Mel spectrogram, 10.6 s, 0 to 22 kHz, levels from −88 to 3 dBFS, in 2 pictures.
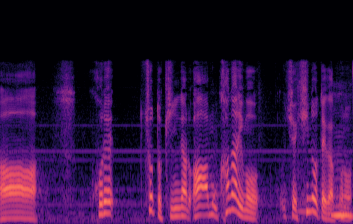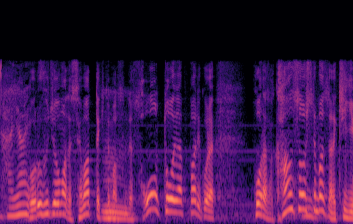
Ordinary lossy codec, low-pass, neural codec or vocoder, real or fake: none; 7.2 kHz; none; real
